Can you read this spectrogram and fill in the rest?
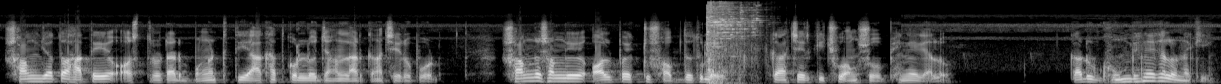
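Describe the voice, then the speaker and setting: A man's voice: lowish voice, a bit bright. A man narrating a scripted detective story in a dramatic, suspenseful manner.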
